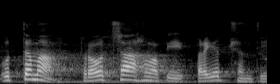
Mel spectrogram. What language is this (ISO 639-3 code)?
san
